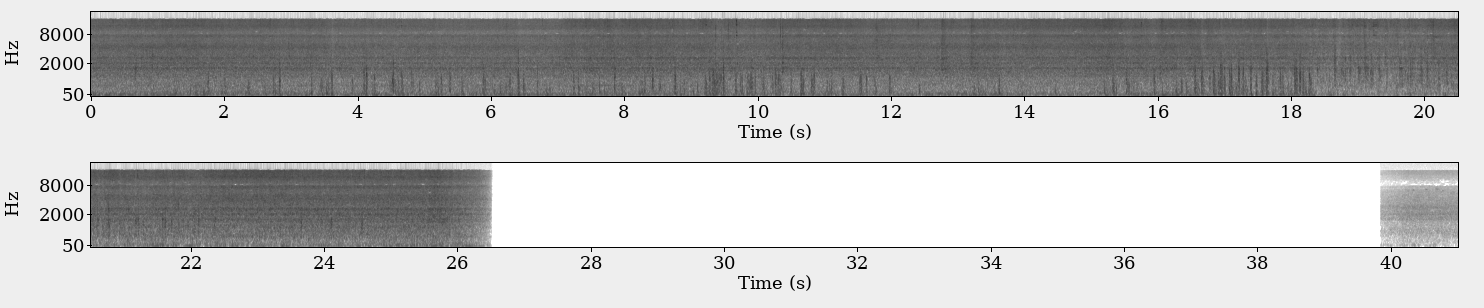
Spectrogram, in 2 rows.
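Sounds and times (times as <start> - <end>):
car engine and road noise: 0.0 - 26.5
wind: 0.0 - 26.5, 39.8 - 41.0.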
